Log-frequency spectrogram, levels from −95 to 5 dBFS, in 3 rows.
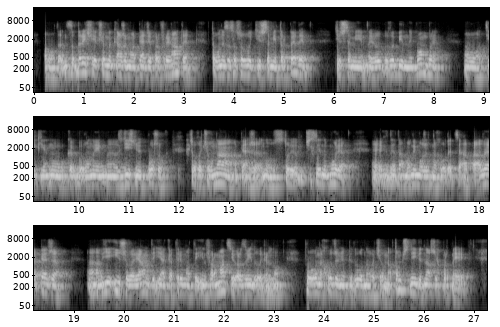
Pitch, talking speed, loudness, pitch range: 125 Hz, 140 wpm, -22 LUFS, 120-130 Hz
